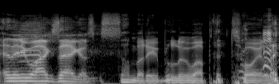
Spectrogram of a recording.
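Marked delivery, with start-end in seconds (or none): 1.0-2.8 deep, low voice. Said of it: "In that deep voice of his".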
